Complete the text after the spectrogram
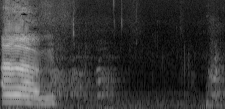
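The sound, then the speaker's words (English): A dog gives one loud, whiny bark that slides downward in pitch, followed by a quiet stretch with faint background noise and a soft rustle at the end. “Dog, man, this is going to be interesting.”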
